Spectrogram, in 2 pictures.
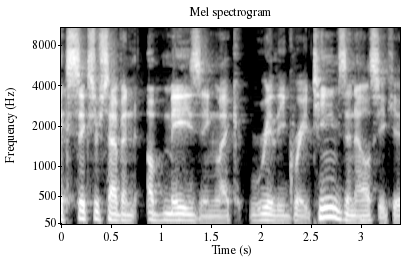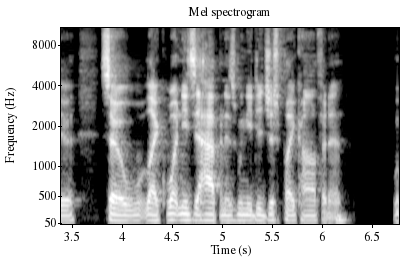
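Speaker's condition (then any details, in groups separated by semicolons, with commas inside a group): No condition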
